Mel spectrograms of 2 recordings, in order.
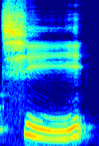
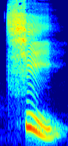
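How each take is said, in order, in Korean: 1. 이 음절은 내렸다 올라가는 3성이에요. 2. 이 음절은 떨어지는 4성이에요. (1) "중국식 보통화의 발음은 삼성이고요" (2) "치는 사성이에요"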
